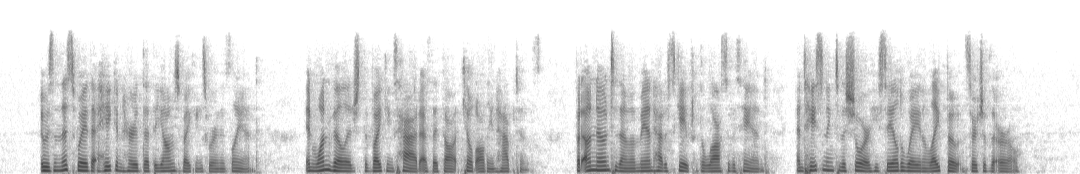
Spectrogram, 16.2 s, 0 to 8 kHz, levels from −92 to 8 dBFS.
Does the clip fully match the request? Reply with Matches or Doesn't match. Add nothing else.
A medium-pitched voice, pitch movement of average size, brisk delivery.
Matches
